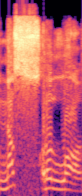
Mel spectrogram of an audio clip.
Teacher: اور آگے نصر اللہ, صاد پر جزم ہے, صاد ساکن ہے لہذا اس کی آواز ہلے گی نہیں, صاد کو پر پڑھنا ہے, سیٹی کی آواز میں پڑھنا ہے. را پر پیش ہے لہذا را کو پر کریں گے.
